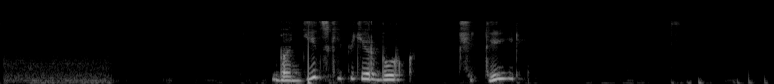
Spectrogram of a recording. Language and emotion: Russian, positive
